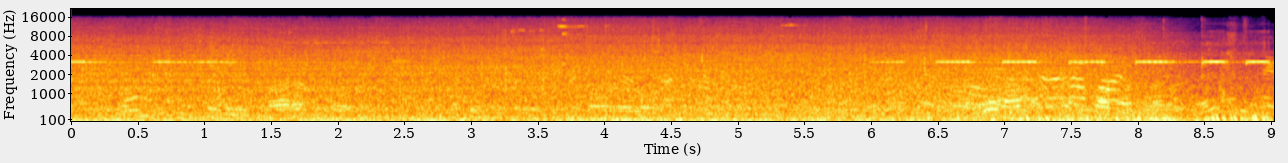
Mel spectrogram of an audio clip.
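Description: A fountain splashes steadily outdoors.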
